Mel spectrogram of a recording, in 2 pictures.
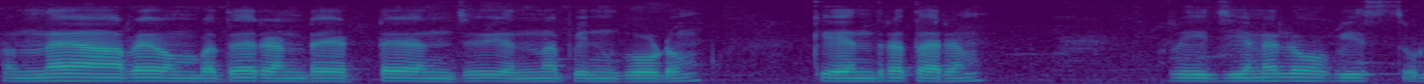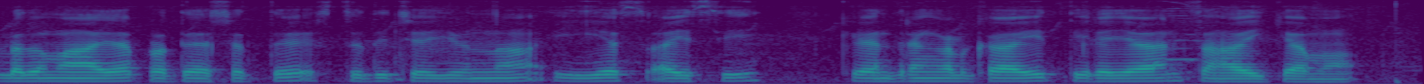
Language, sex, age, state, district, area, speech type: Malayalam, male, 45-60, Kerala, Malappuram, rural, read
